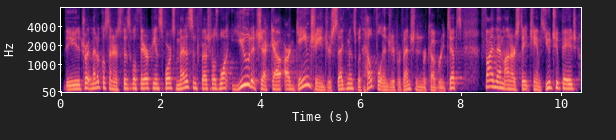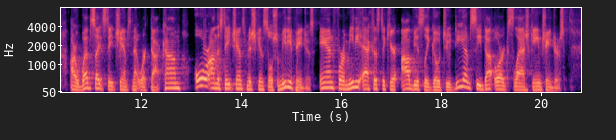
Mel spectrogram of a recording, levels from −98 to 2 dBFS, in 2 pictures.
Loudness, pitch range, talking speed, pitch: -19 LUFS, 120-170 Hz, 160 wpm, 145 Hz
